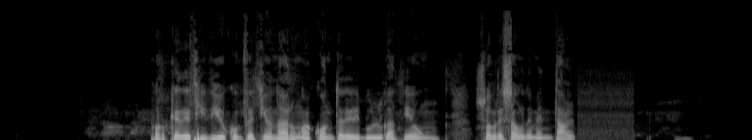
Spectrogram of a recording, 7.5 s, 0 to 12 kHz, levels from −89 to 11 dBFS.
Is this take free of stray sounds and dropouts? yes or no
yes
